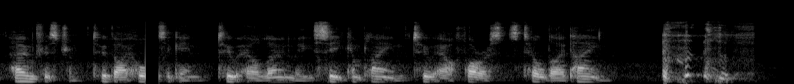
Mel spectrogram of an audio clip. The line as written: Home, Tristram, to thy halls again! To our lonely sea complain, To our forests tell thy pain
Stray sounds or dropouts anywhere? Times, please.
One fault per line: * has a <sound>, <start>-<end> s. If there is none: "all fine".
* has a dropout, 1.5-1.6 s
* has a cough, 6.6-7.6 s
